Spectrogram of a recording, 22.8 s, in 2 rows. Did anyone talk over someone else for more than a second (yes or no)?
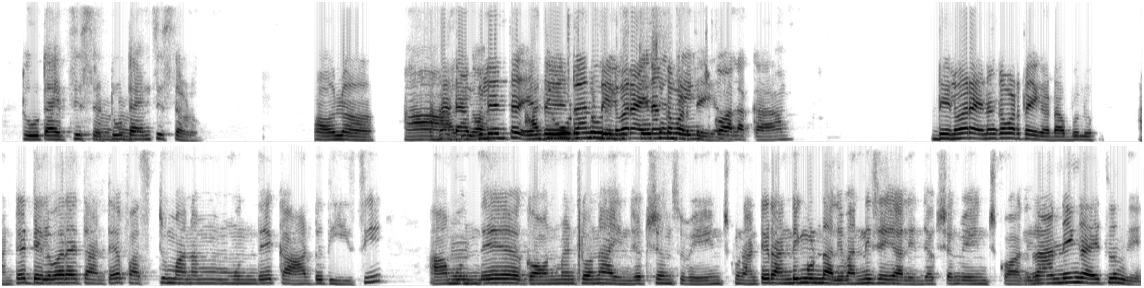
yes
